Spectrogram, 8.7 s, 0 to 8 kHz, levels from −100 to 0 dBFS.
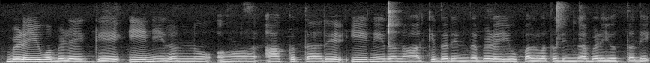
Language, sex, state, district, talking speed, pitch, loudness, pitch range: Kannada, male, Karnataka, Dharwad, 75 wpm, 205 Hz, -17 LUFS, 200-215 Hz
